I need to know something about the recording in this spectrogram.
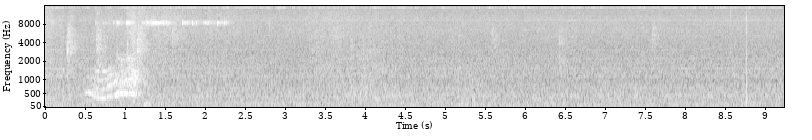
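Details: Momo, a black cat, gives a single short complaining meow early on, followed by near silence with a faint room hum.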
